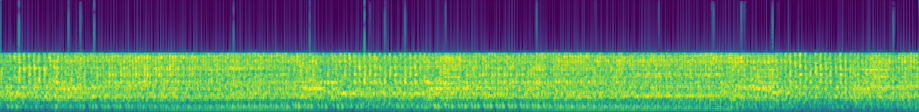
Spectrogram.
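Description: Steady idle carries a fast, regular rattling tick on top of the hum; an odd noise, cause not clear by ear.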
